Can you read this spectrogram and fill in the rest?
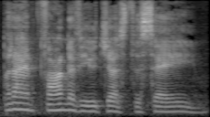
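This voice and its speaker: A man voicing a kind young woman, a devoted daughter in a fairy tale, soft and earnest. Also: mid-range voice, normal speed, a little hiss or hum, pitched above the performer's own voice, close to an everyday voice. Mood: gentle, earnest.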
